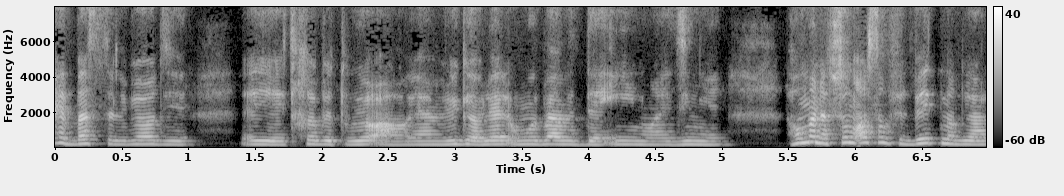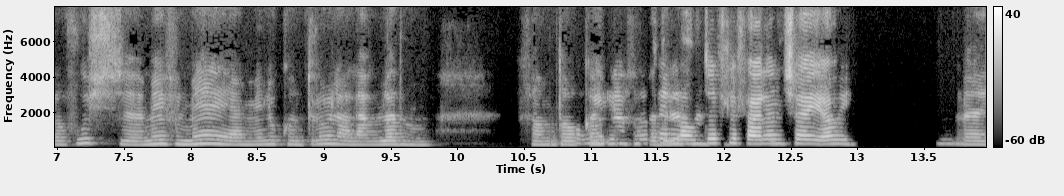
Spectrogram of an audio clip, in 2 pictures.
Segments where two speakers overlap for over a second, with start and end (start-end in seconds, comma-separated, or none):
10.7-11.9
